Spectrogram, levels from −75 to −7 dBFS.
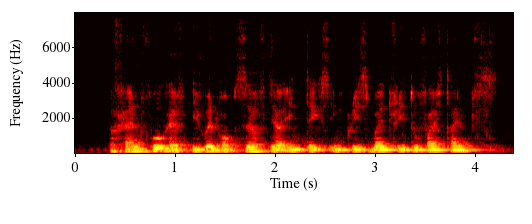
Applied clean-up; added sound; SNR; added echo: neural separator model SepFormer DNS4.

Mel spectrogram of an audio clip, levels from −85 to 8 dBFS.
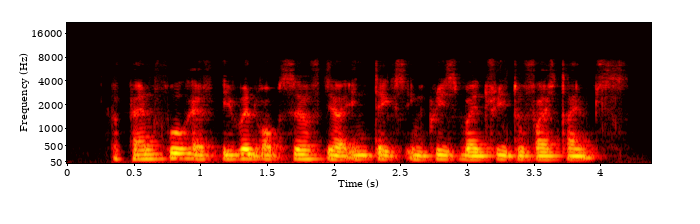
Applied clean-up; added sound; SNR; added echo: neural mask model DeepFilterNet 3.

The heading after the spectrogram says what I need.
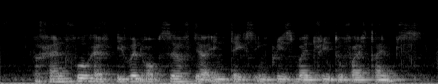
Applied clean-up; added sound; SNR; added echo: none; Chewing, mastication / Livestock, farm animals, working animals; 9 dB; reverberation time 0.4 s.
